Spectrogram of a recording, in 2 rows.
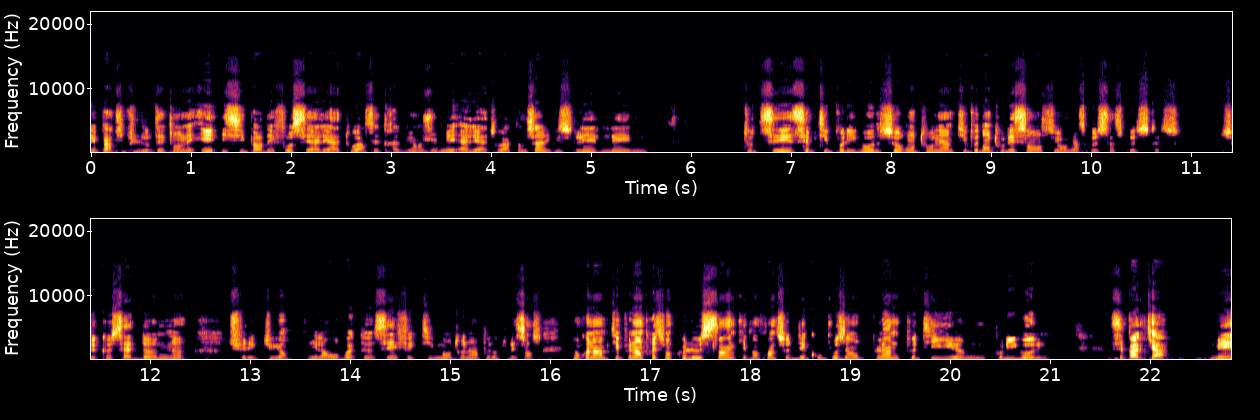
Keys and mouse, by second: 0.6 click, 3.5 click, 5.8 click, 8.6 click, 9.9 click, 12.8 click, 15.8 click.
